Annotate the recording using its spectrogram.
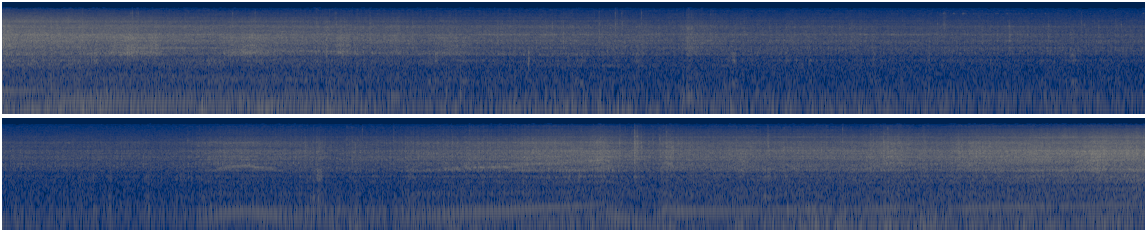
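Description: A motorcycle engine hums steadily, rising and falling in pitch.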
